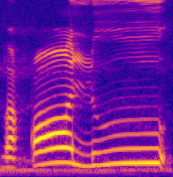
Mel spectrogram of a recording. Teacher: وقالو، لو کو کھینچ رہے ہیں، دیکھیں واو آ رہا ہے نا لام کے بعد، ساکن والا واو ساکن ہے تو لام کو کھینچیں گے. وقالو، قاف کو موٹا پڑا.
